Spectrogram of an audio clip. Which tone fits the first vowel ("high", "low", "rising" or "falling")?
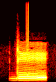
low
